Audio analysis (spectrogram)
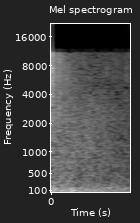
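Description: The Confringo explosive spell from the video game Hogwarts Legacy, one loud, deep boom that rumbles briefly and fades, with no speech.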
